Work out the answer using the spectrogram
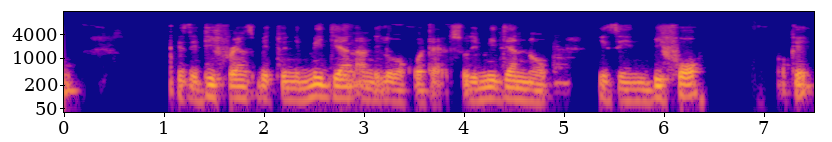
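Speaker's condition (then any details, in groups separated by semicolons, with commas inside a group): No condition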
